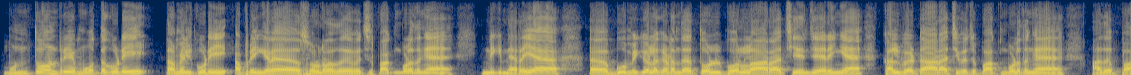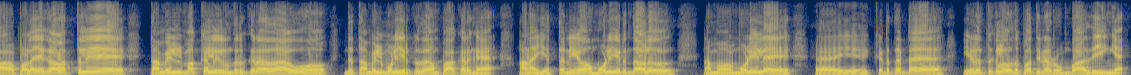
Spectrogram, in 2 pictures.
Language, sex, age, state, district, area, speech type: Tamil, male, 30-45, Tamil Nadu, Erode, rural, spontaneous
